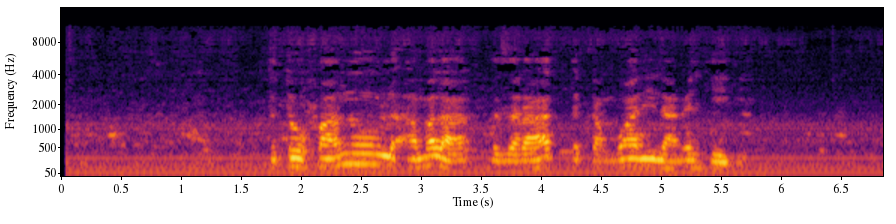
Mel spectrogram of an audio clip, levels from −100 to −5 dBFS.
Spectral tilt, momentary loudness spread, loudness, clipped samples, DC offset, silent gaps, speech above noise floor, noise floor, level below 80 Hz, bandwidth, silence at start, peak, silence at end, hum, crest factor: -8.5 dB/octave; 23 LU; -23 LUFS; under 0.1%; under 0.1%; none; 23 dB; -46 dBFS; -46 dBFS; 10 kHz; 0.05 s; -6 dBFS; 0.05 s; none; 18 dB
